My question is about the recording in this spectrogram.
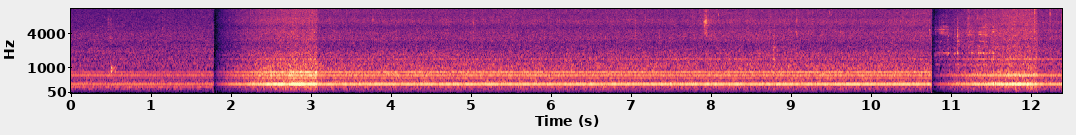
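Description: Battered mini corn dogs deep-frying in a saucepan of hot peanut oil: a steady sizzle that swells briefly about two seconds in. Under it runs a steady hum from the induction cooktop.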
